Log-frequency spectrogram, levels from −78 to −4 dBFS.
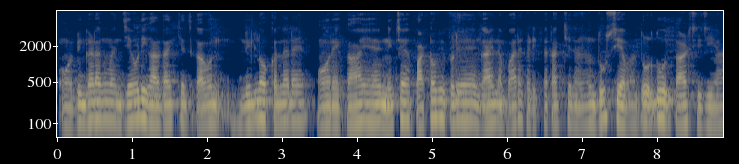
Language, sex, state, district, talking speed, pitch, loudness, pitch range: Marwari, male, Rajasthan, Nagaur, 245 wpm, 105 Hz, -32 LUFS, 100-110 Hz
